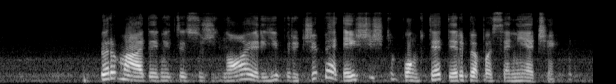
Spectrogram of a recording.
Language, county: Lithuanian, Vilnius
